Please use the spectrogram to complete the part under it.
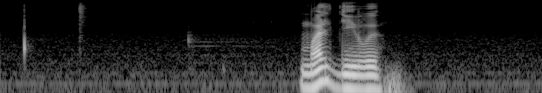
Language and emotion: Russian, neutral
